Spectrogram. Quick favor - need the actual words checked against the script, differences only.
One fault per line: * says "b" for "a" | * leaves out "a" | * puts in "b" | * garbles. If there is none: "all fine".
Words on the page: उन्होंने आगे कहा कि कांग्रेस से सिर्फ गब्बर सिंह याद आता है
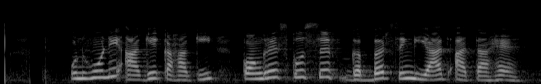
* says "को" for "से"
